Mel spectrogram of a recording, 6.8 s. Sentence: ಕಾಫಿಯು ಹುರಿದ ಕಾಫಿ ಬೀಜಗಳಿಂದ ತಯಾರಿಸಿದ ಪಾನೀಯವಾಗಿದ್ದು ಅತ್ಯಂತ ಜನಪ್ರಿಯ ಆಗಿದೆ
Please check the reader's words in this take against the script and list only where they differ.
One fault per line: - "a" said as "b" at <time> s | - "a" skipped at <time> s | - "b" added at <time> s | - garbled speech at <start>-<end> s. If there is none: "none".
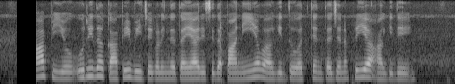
none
